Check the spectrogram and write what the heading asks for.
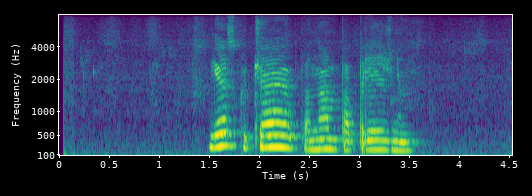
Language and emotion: Russian, sad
